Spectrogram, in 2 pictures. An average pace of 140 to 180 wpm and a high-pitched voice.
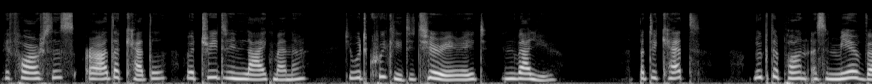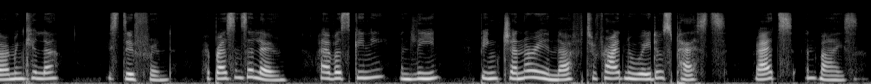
Yes: average, 160 wpm; very high, 260 Hz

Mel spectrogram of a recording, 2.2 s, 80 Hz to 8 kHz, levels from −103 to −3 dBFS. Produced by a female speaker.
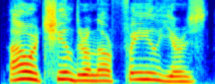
No: male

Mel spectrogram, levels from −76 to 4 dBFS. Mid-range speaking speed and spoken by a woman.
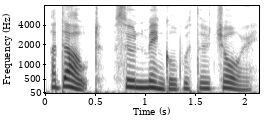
Yes: average, 195 wpm; female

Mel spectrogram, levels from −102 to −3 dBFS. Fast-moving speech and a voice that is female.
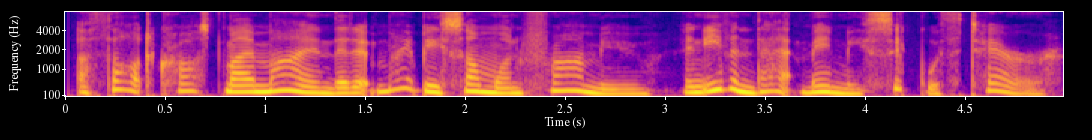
Yes: fast, 250 wpm; female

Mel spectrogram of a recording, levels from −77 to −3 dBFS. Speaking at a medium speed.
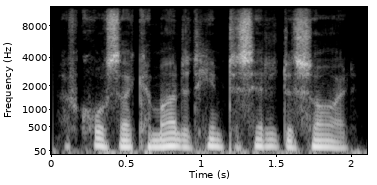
No: fast, 255 wpm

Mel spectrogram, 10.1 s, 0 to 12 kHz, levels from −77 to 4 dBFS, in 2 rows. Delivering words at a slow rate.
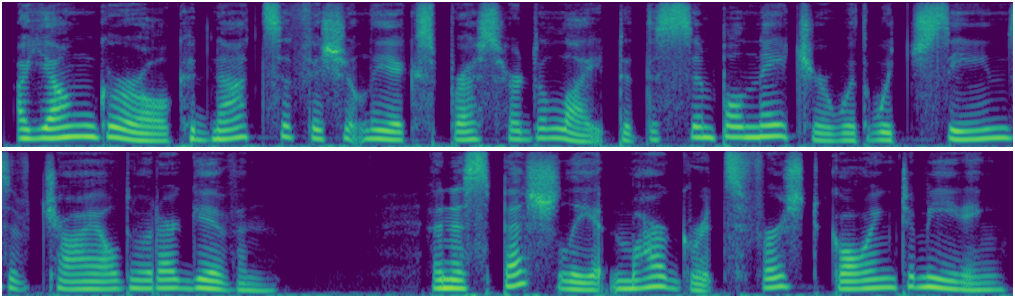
No: average, 165 wpm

